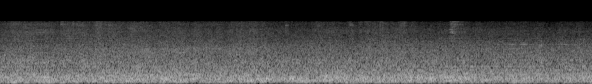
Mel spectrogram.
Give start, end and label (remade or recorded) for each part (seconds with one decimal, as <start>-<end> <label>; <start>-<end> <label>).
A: 0.0-5.9 recorded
